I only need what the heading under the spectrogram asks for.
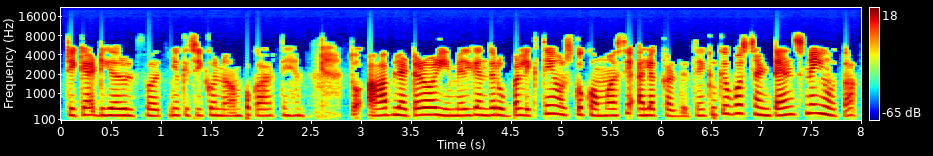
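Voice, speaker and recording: A woman teaches English grammar in a recorded online lecture, explaining in Hindi and Urdu, reading English example sentences slowly, and posing questions to the class that she answers herself. Her voice is slightly high and darkish with fairly even intonation, and the audio is dull with no room sound.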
